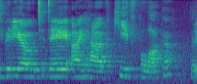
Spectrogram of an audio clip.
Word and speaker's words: Fulawka: Today I have Keith Fulawka. Did I say it right? Yeah, close enough. Okay. Almost. How do you say it? Fulawka. Fulawka.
